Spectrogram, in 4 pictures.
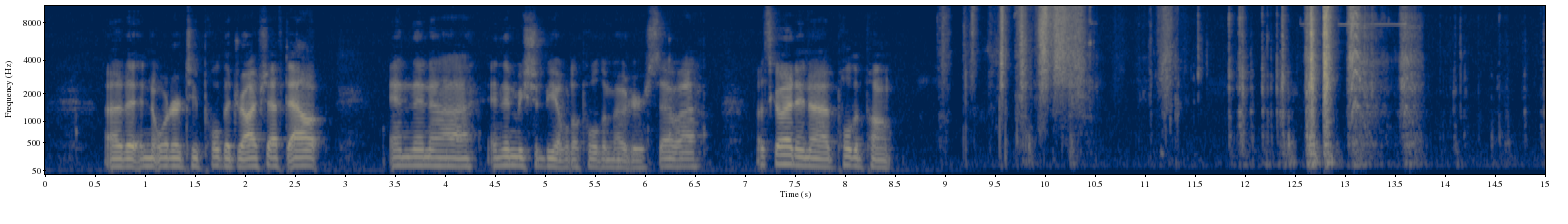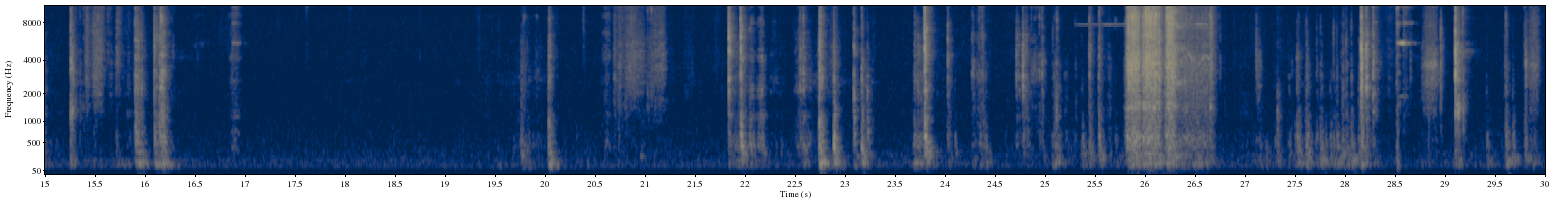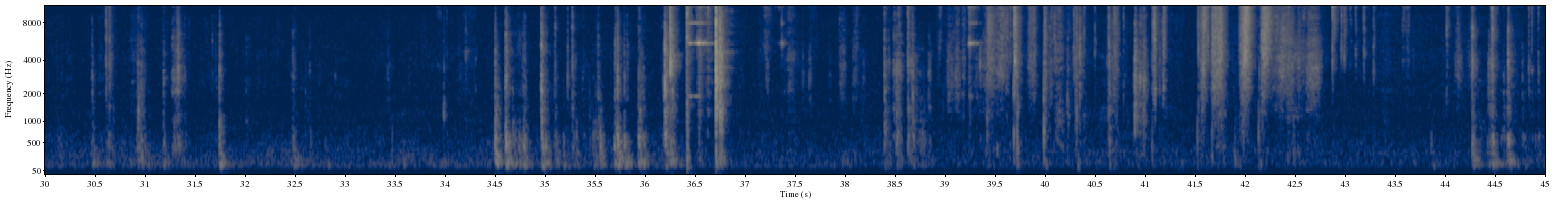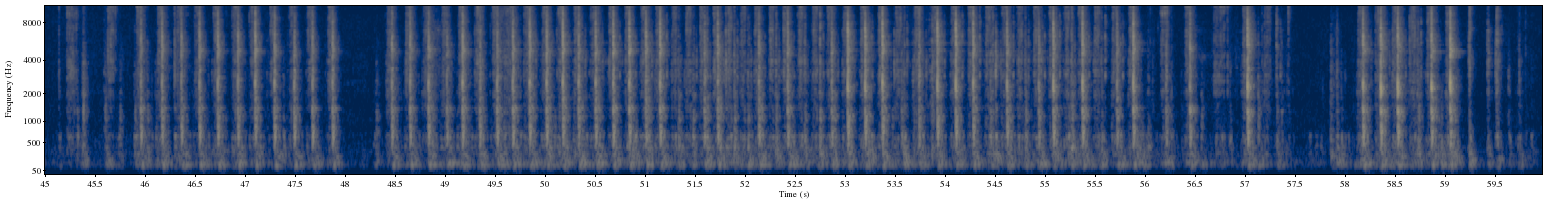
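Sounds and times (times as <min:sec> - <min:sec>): metal tool clinks and knocks: 0:16.8 - 0:17.0, 0:28.5 - 0:28.9, 0:36.4 - 0:37.6, 0:39.2 - 0:39.6
ratchet clicking: 0:25.5 - 0:26.7.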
